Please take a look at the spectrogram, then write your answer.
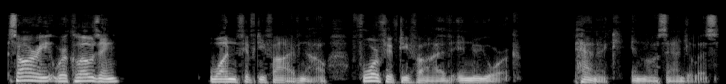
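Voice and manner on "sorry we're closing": brisk clerk. Acted. Clerk hanging up quickly.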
